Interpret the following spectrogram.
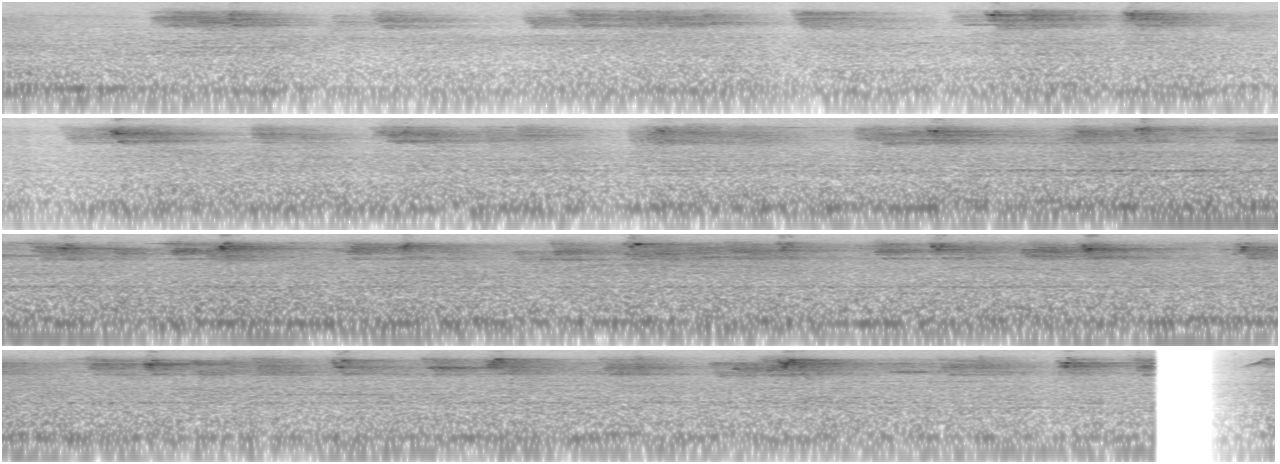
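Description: Small birds chirping over and over, short high calls coming about once or twice a second throughout, over a faint steady low hum.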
